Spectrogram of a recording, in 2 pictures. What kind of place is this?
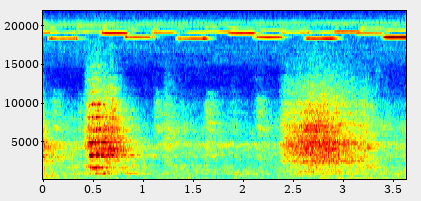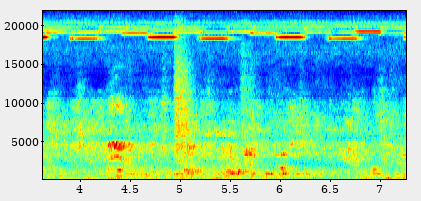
cafe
